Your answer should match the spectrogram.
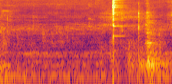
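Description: A metal utensil clinks once sharply against a dish about one and a half seconds in, with a brief ring, followed by a couple of lighter knocks.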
